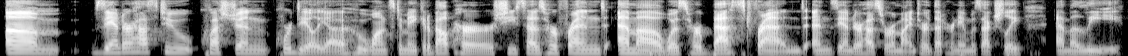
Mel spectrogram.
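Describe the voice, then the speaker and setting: A woman with a bright, forceful voice recaps television as a podcast co-host. She talks casually and with plenty of slang and swearing, in a fairly low register, recorded close and dry. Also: steady tone, moderate pace, dry recording. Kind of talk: casual TV episode recap chat.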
